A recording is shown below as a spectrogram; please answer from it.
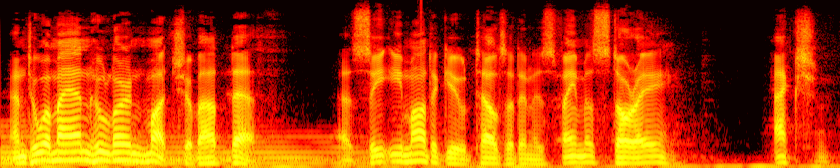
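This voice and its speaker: Animated male radio announcer over music. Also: fairly low pitch, moderate pace. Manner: dramatic, formal. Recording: 1940s radio broadcast recording.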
